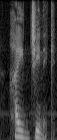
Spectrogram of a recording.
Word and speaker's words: hygienic: less than hygienic to say the least hygienic hygienic is the correct pronunciation hygienic okay and that means clean and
